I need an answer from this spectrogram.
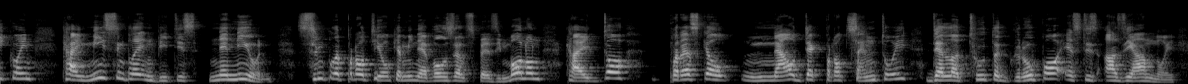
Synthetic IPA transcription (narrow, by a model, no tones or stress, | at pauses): iko̞jnkajmisimple̞invitisne̞niunsimple̞pɾotio̞ke̞minevols̬elspe̞zimo̞no̞nkajdo̞ | pɾeskawnawdek̚pɾo̞t͡se̞ntujde̞latʰutaɡɾupo̞ʔe̞stisaziano̰j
